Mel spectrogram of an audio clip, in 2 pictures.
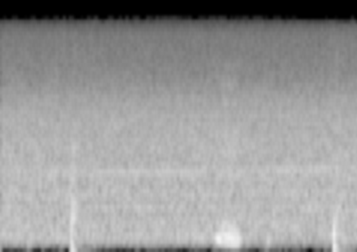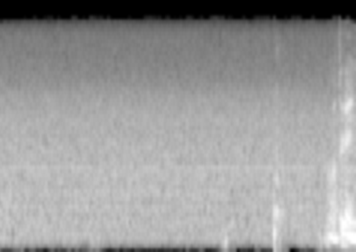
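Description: Stone blocks thud softly as they are placed one after another.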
